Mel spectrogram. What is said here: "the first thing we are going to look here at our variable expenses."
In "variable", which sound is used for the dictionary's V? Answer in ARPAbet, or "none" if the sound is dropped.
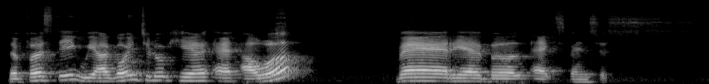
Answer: V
